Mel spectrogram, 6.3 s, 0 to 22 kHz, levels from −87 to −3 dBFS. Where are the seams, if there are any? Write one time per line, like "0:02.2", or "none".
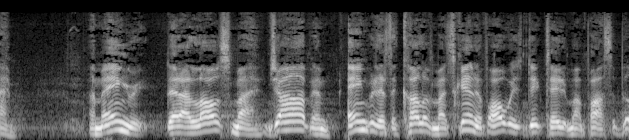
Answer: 0:03.4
